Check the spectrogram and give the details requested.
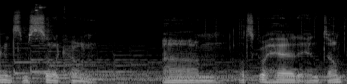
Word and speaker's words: silicon: Is that silicone? No, that's iron. That's silicone right there. Silicone. I've been saying it wrong this whole time.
